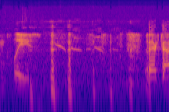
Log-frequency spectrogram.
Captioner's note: chuckles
